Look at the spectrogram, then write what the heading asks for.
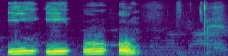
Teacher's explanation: संवृत स्वर इसके उच्चारण में कम मुख खुलता है।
